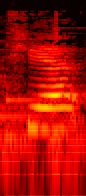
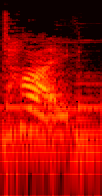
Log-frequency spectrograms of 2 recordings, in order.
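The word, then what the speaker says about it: tiē: in or pot sticker notice it's pronounced tia not thai even if it is spelled t-i-e remember pinging is not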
